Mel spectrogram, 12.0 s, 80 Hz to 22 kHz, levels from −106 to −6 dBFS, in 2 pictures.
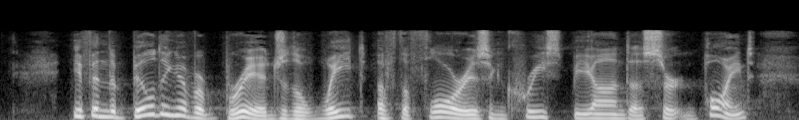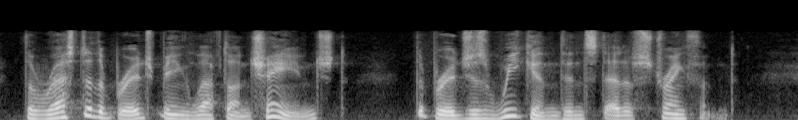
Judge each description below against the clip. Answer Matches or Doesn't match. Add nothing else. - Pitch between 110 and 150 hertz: Matches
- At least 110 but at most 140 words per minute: Doesn't match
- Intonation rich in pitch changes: Matches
